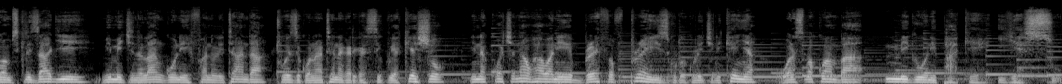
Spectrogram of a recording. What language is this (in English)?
Swahili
